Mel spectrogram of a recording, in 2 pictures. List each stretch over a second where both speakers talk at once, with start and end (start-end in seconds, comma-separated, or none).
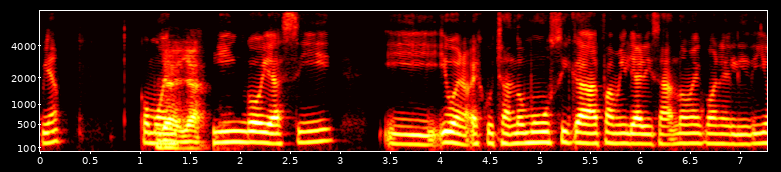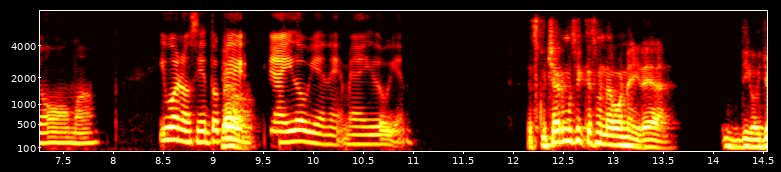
none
